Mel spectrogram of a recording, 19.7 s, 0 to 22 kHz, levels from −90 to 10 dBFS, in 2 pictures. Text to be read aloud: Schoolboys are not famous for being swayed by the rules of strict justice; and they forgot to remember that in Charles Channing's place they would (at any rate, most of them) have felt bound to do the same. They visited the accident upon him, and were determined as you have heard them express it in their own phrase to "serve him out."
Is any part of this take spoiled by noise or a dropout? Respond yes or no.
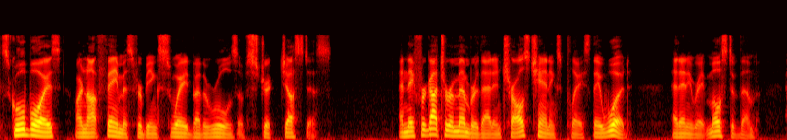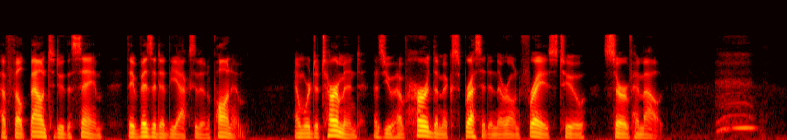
yes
